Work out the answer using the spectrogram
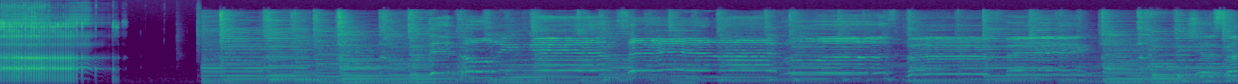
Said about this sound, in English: Can you burp? Oh, yeah, I can burp on command. Hold All right, do a really good burp right into the mic, and then I'll end the episode.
